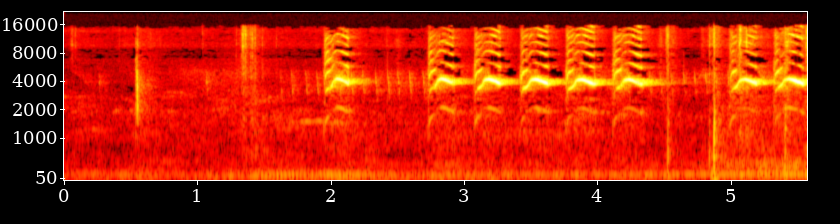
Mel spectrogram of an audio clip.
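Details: Bar-winged prinia singing insistently, used to rouse other prinias into fighters: after a quiet start, sharp high downslurred notes repeat about three times per second over a low steady hum.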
